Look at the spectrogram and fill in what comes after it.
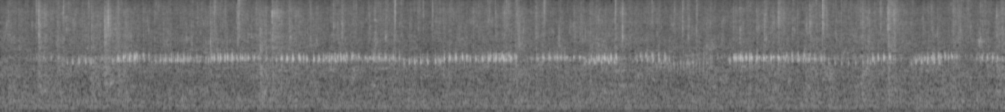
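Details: A frog calling in a quiet forest during rain: short, rattling trilled bursts repeated about every half second in a near-continuous chorus-like series, over steady hissing rainfall.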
